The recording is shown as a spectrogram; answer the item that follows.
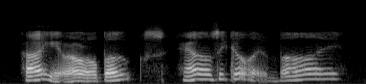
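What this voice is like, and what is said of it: Poor put-on American accent. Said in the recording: “me trying to do an American accent. This is my really poor attempt at American accent. ... Not very good, is it?”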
